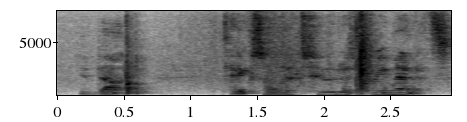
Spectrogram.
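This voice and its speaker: A man with a high pitch talks at a moderate pace. Loud background noise runs under his voice. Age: 70s. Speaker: health video presenter. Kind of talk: tutorial.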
